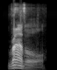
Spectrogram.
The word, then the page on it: ravel: British English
